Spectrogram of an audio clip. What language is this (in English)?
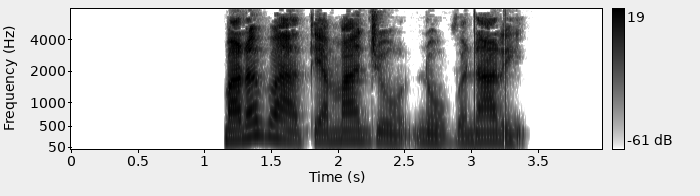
Paiwan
